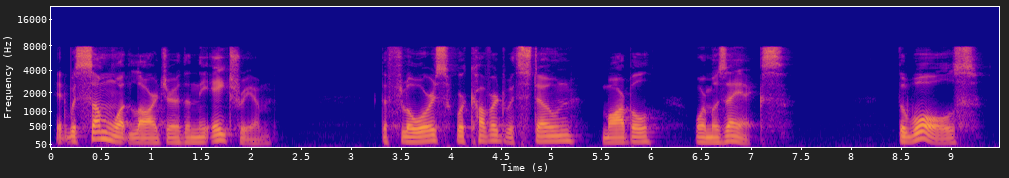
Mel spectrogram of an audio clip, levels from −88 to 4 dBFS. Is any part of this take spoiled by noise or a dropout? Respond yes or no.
no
